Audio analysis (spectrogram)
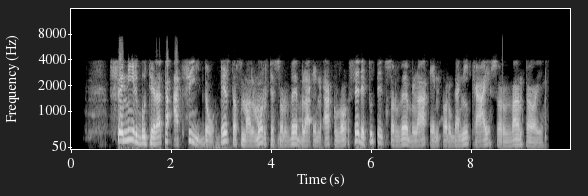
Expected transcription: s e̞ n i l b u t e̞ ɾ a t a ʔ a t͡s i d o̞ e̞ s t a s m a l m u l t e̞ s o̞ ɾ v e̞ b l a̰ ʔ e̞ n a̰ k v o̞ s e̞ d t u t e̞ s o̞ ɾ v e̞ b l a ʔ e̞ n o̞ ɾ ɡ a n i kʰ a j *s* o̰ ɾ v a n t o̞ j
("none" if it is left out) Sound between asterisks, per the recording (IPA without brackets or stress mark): s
